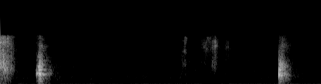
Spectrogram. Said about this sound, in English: Okay, I'm going to shuffle these cards real quick again.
